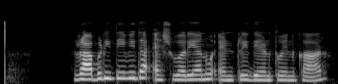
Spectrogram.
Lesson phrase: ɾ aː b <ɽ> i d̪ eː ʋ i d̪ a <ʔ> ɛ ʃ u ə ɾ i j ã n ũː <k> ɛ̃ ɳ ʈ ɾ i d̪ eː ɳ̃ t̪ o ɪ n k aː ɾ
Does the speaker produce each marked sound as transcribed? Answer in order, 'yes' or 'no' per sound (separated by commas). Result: yes, yes, no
